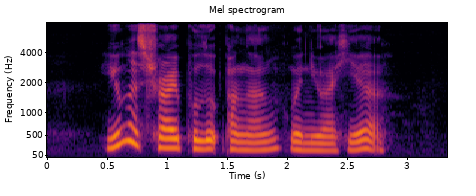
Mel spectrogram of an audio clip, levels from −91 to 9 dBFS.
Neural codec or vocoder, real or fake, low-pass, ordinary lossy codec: none; real; none; none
